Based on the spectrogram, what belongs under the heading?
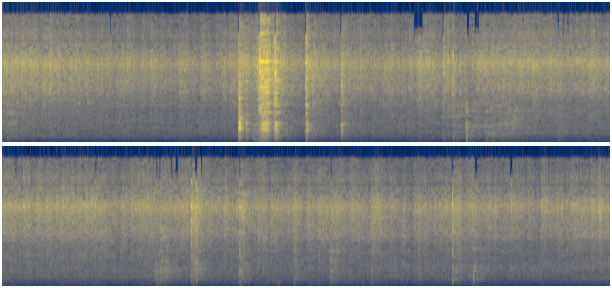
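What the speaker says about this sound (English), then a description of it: "Wait until the shrimps are cooked and the onion are start to the color change to golden." Shrimps and onion fry in a pan with a continuous hiss of sizzling oil, broken by a burst of spatula scraping and stirring early on and lighter clinks later.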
